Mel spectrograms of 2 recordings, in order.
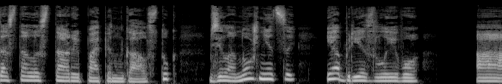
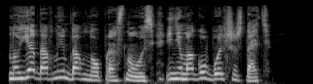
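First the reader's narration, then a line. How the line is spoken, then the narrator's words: Rapid chatter. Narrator (Russian): затараторила она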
